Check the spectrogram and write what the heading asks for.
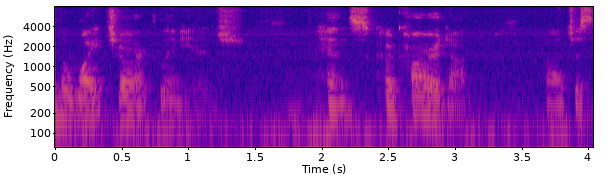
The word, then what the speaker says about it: Carcharodon: Isn't a megalodon's real name, and I may be mispronouncing this, but I would say Charkadon? C-H-A-R-C-H-A-D-O-N? Say it again correctly. Sure, Carcharodon. Carcharodon.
